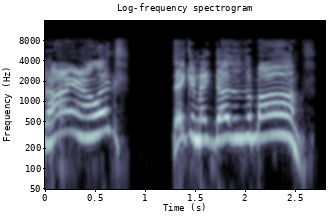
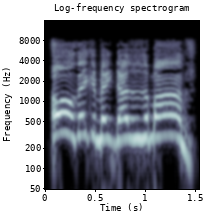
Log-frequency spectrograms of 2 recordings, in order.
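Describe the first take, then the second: First: High-pitched mock bunny voice; Easter Bunny. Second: Higher, put-on wide-eyed discovery; mock amazement. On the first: Easter bunny tells Alex about bombs, mock cute. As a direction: chirp it high like a cartoon bunny. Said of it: "little Easter bunny pop". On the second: Reacting to the Easter bunny's news, mock amazed. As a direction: play the gullible listener, pitched up. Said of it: "And I went".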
